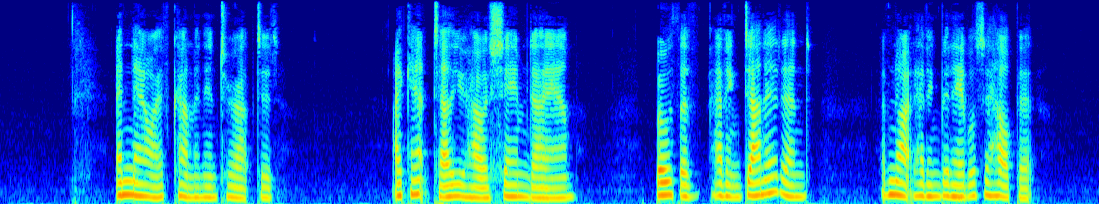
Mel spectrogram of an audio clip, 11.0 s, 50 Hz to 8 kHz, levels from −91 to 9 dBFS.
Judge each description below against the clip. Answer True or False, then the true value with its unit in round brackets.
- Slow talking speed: False (145 wpm)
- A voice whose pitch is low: False (165 Hz)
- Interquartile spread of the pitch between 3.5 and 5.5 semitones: False (2.5 semitones)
